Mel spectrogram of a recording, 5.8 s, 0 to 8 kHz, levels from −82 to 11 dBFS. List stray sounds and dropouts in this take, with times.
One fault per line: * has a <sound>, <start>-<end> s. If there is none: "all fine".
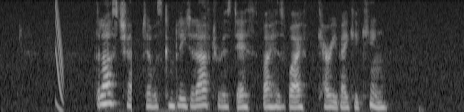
* has a chirp, 0.7-0.8 s
* has a dropout, 1.6-1.8 s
